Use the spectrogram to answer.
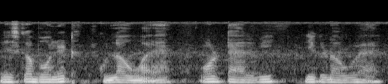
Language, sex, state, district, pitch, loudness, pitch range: Hindi, male, Uttar Pradesh, Shamli, 115 Hz, -16 LUFS, 105-120 Hz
